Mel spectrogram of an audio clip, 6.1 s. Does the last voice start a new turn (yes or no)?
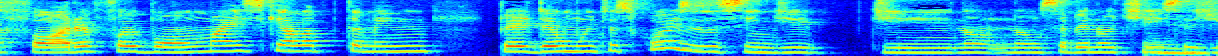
no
